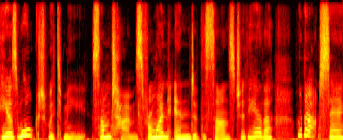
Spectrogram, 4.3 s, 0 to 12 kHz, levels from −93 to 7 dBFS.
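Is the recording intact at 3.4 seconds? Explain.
Yes, at 3.4 seconds the audio is intact, with no dropout, click, distortion or other fault at that moment.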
